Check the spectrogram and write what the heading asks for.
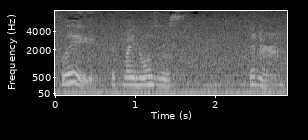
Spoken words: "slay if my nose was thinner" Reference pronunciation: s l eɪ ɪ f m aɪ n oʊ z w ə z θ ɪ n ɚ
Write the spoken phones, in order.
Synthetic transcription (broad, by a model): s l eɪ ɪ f m aɪ n oʊ z w ə z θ ɪ n ɚ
